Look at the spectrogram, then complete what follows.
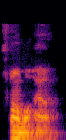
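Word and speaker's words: Fomalhaut: So for triple star systems Jerry says fo formalo and a lot of us say foah hawk formalhawk.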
